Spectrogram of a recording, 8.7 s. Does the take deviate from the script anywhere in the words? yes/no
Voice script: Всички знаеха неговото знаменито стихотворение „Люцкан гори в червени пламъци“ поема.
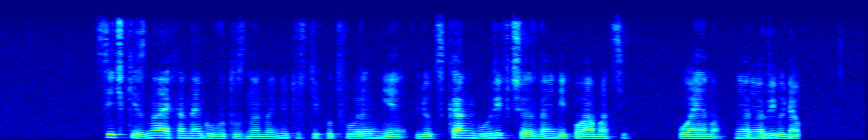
yes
